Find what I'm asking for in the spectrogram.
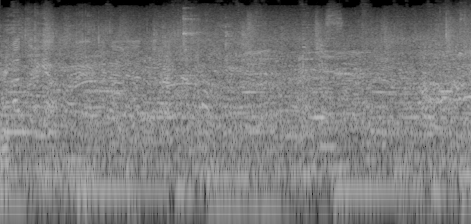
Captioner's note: people chattering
